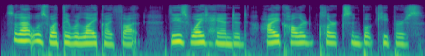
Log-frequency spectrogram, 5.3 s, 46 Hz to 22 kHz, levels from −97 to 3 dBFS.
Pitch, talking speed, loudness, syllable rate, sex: 200 Hz, 190 wpm, -19 LUFS, 5.4 syllables/s, female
